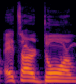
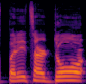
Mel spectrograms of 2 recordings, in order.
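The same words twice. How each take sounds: First: Higher, louder fairy hitting our; fairy stressing our. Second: Higher, louder fairy hitting dorm; fairy stressing dorm. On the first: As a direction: lean on our, it's OUR dorm. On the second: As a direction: punch the word dorm. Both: Acted. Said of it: "looks around and says".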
